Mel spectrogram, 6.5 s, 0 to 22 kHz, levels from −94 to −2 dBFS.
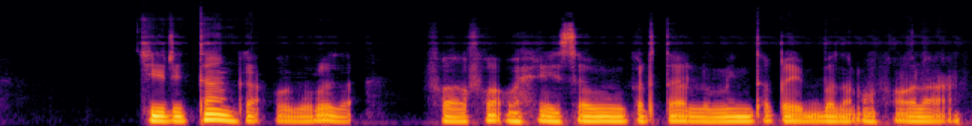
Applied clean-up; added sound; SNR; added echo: neural mask model DeepFilterNet 3.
